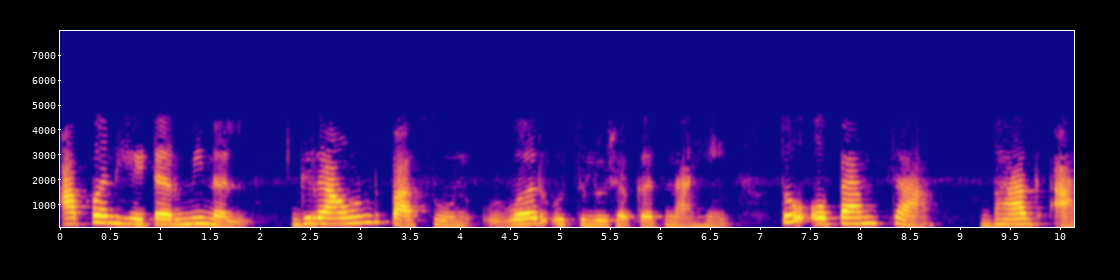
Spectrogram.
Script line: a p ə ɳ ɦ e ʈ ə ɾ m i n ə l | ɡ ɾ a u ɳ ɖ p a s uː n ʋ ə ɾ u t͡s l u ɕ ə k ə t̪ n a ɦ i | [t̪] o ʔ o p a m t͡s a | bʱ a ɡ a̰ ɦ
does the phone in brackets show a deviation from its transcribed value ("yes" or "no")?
no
